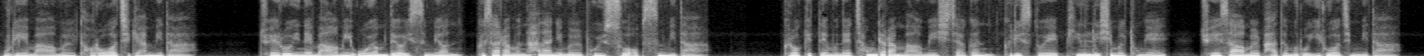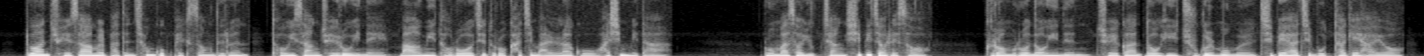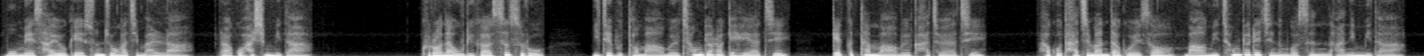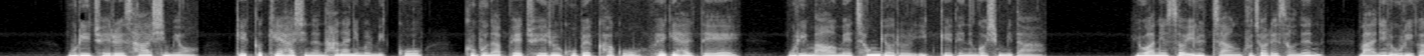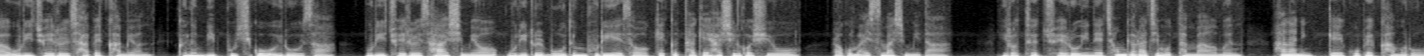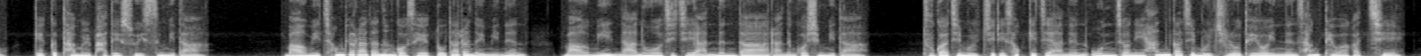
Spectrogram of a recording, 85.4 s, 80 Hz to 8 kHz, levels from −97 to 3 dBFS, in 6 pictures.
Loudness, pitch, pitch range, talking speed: -13 LUFS, 170 Hz, 150-190 Hz, 310 characters per minute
